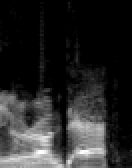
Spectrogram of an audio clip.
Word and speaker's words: Adirondack: Adirondack.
